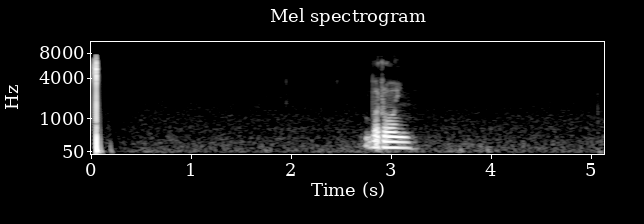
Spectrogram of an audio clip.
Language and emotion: Russian, sad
